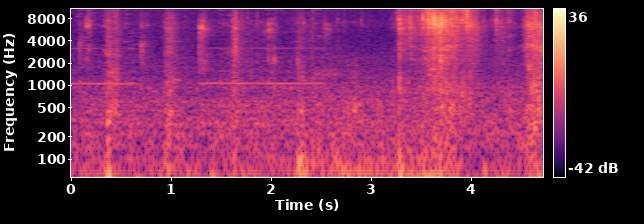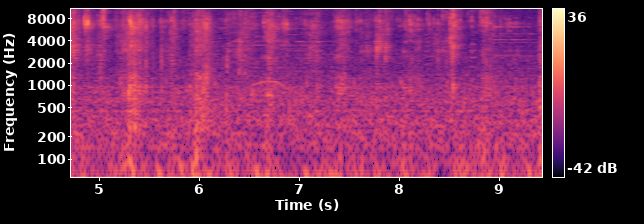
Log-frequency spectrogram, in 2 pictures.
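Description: Crispy fried chicken skin being chewed close to the microphone: steady crackling crunches, with one loud crunchy bite about three and a half seconds in, then more crunchy chewing.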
